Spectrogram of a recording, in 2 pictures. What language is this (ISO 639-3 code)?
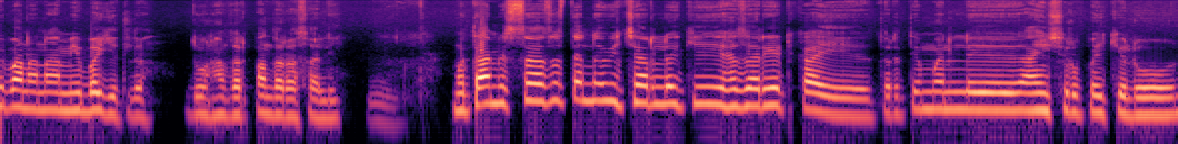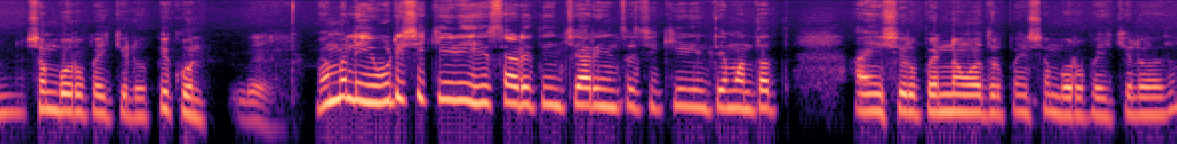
ron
